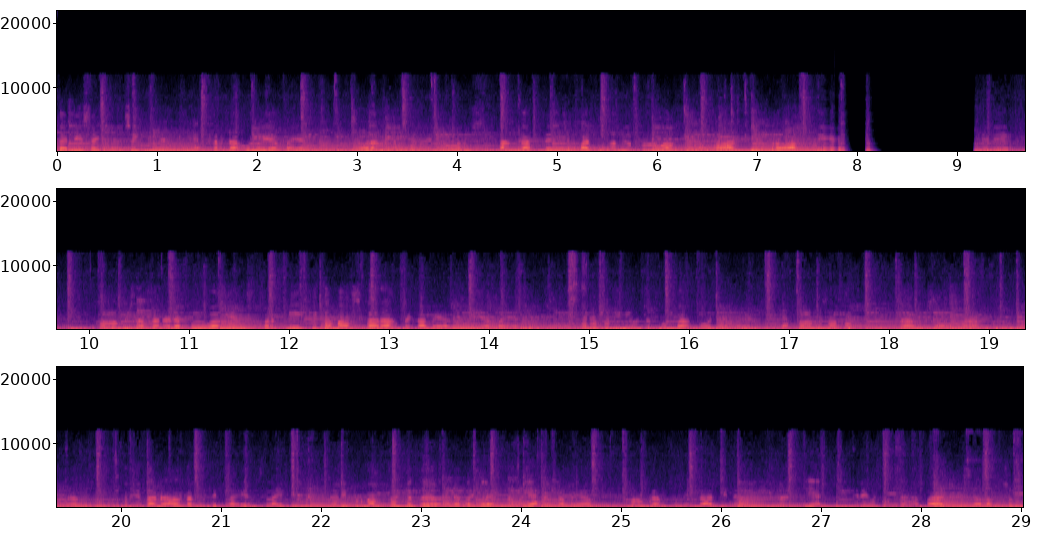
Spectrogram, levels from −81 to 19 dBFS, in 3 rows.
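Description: Short stalls from a late packet come at 7.67 to 7.74 s and 7.76 to 7.82 s. Each time the next packet was overdue, the jitter buffer emptied, and the receiver stretched the last sound for 43 ms. Nothing is lost, but the sound briefly hangs with a faint buzz or dip.

A call audio freeze follows at 7.86 to 8.10 s, then a longer one at 8.12 to 9.18 s. These were likely caused by packets held up in transit. The receiver drew out the last sound as a fading buzz or hiss that dropped to silence, for about 110 ms and then 920 ms. Playback resumes where it stopped, so 219 ms and then 1045 ms of delay were inserted without losing audio.

Jitter buffer speed-ups run at 14.95 to 15.72 s at 104% speed, then at 19.64 to 23.66 s and 25.07 to 28.10 s at 102%. To shed the extra delay, the receiver cut many tiny pitch-period slices, roughly 40 ms in the first stretch and about 70 ms in each later one. The sound runs slightly faster with its pitch unchanged. 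Throughout, the Opus call path limits the top end to about 12 kHz.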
